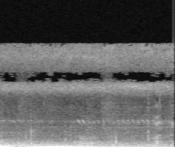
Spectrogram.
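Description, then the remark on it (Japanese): Faint, steady high-pitched trilling of crickets and other insects fills a quiet late-August night, a continuous insect chorus with no voices and only a soft low hum beneath. “セミの声セミかなまあコオロギとかねそういう虫の声がすごい聞こえると思うんですけど”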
